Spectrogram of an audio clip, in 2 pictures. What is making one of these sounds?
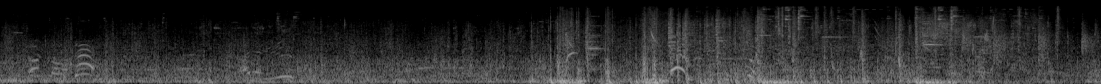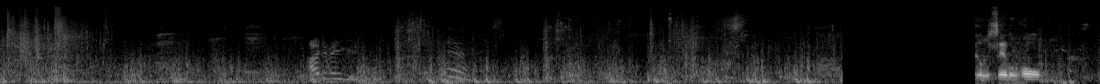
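A horse gallops, its hooves thudding on dirt.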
